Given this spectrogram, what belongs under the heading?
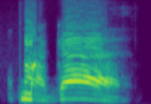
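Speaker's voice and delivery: crying, words forced out through tears. Retelling running into a friend who broke out crying: imitating Eve crying. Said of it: "she broke out crying".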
